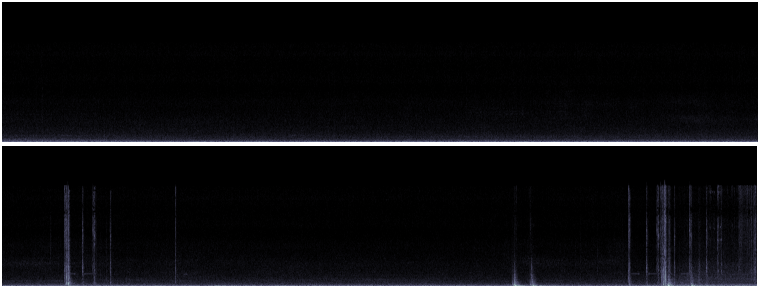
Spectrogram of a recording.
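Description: Steady low hum of an idling car heard from inside the cabin. A sharp click comes about halfway through, and several louder knocks and clicks follow near the end, as things are handled inside the car.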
